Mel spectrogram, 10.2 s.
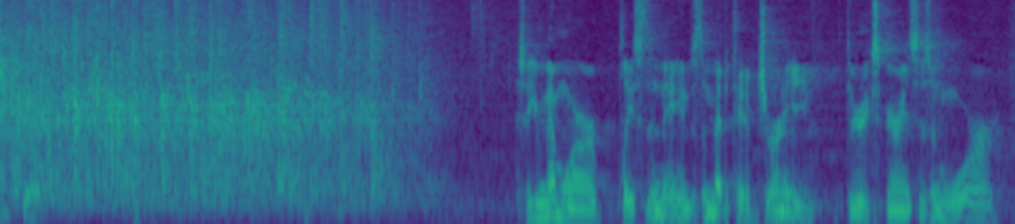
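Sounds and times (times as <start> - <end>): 
audience applauding to welcome a guest speaker: 0.0 - 4.5
speech: 0.2 - 0.6, 5.2 - 10.1.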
